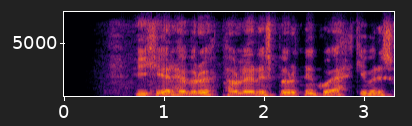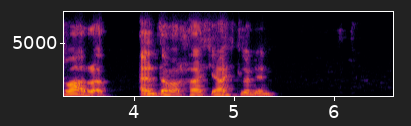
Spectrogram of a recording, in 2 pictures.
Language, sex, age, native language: Icelandic, male, 60-69, Icelandic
